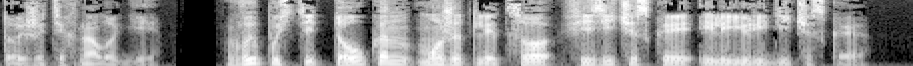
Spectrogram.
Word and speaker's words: токен: Токен ударения в слове. Ударение в слове ставится на О.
